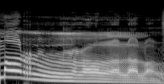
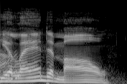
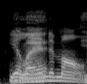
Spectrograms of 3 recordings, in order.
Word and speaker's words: Yolanda Moll: Morlololol. – Stop. Say it properly. – Yolanda. – No. Stop it. – It's fun. Yolanda. Yolanda Moll. – Okay. – Literally M-O-L-L is her surname. – Yep. Yolanda Moll.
